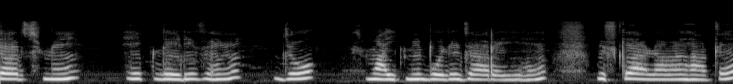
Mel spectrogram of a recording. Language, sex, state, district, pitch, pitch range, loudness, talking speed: Hindi, female, Punjab, Pathankot, 240 Hz, 230-255 Hz, -15 LUFS, 125 wpm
